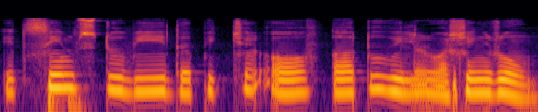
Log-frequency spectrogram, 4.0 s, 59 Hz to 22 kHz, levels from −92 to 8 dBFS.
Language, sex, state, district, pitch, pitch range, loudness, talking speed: English, female, Assam, Kamrup Metropolitan, 170 Hz, 160-185 Hz, -16 LUFS, 165 wpm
